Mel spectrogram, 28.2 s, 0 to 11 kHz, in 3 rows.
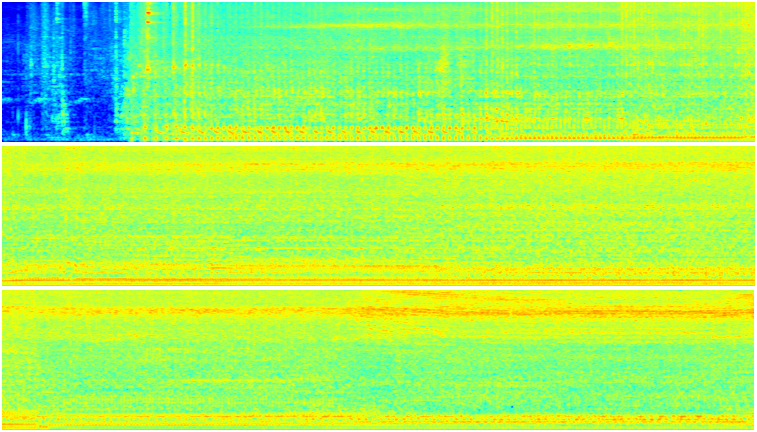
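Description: Small gasoline engine starting about a second and a half in, then running steadily as it drives a belt-driven 3000 psi air compressor. Its pitch steps up around ten seconds in and drops back near twenty.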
